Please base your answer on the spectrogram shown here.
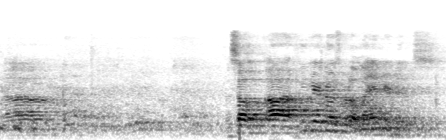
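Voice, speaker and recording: A man's voice: on the high side, expressive, takes it slowly, heavy background noise. A man performing spoken-word poetry on stage, mixing crude joking banter with the audience and dramatic poetic delivery. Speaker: slam poet performer. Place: live venue with an audience. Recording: echoey hall recording from far off.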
